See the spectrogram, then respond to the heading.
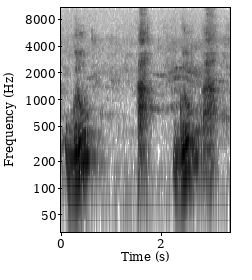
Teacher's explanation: Se escriben juntas, pero en la pronunciación, la U acentuada se va a una sílaba y la A se va a la otra sílaba. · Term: hiato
